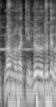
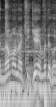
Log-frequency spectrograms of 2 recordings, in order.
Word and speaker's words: 名もなき試合: 名もなきルールでございます。名もなき試合と書いてね、あ、違う、名もなき試合と書いて名もなきゲームでございますからね、皆様。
